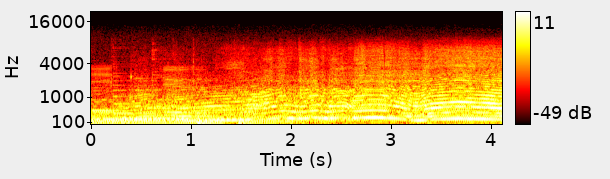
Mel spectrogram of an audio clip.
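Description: Rally cars race through the town streets of Sabi on a 1 km spectator stage during the 1995 Sasol Rally, engines roaring loud and close with rising and falling revs and tyre squeal, continuous throughout.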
